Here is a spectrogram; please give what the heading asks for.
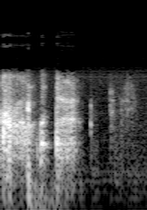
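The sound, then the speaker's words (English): A person coughs a few harsh, throaty times in quick succession, and fainter coughs trail off at the end. “Excuse me. I'm coughing again.”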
